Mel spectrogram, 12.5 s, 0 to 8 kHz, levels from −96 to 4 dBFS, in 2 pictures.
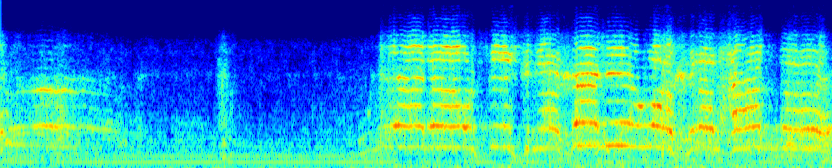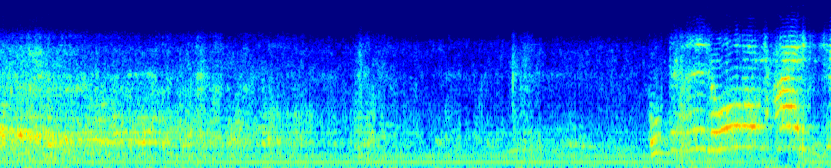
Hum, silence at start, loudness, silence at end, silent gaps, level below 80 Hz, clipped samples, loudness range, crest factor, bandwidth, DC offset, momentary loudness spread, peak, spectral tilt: none; 0 s; -22 LUFS; 0 s; none; -52 dBFS; under 0.1%; 21 LU; 22 dB; 6 kHz; under 0.1%; 25 LU; -4 dBFS; -6 dB/octave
